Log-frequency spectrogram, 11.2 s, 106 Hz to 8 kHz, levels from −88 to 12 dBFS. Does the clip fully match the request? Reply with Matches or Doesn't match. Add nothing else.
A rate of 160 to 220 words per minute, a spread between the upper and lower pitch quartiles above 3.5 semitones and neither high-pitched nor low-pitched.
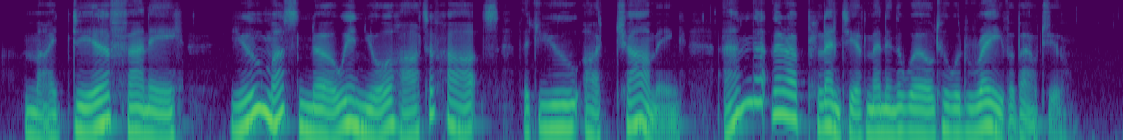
Matches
